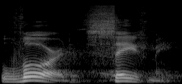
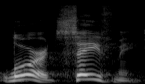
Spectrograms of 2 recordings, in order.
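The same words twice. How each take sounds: First: Measured, lower recitation, dropping at the end; leading group recitation. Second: Louder, raised-pitch plea for rescue; crying out. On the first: Shown as a demonstration. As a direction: say it evenly so everyone can join. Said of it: "Let's say that together". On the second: A narrator's reading. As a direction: cry out to the Lord while reading aloud. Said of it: "cried out".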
